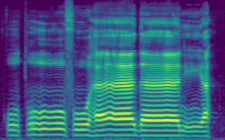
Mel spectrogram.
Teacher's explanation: مراعاة المد الطبيعي في الواو والألف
